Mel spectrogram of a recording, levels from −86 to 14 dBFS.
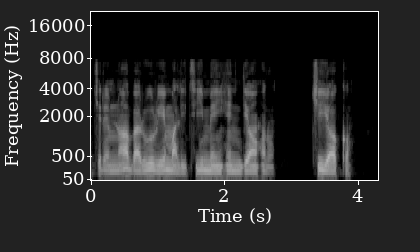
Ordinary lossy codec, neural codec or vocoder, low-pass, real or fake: none; none; none; real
